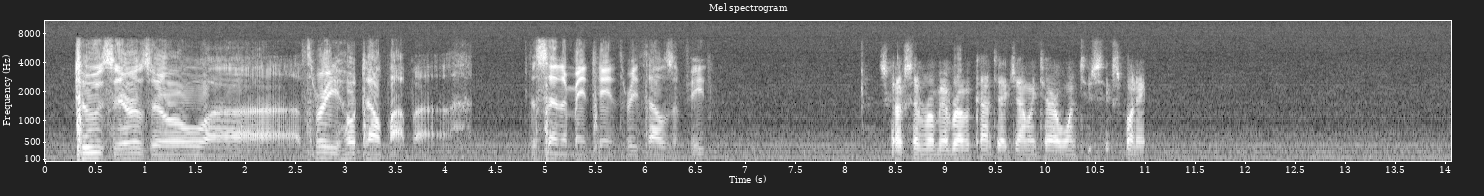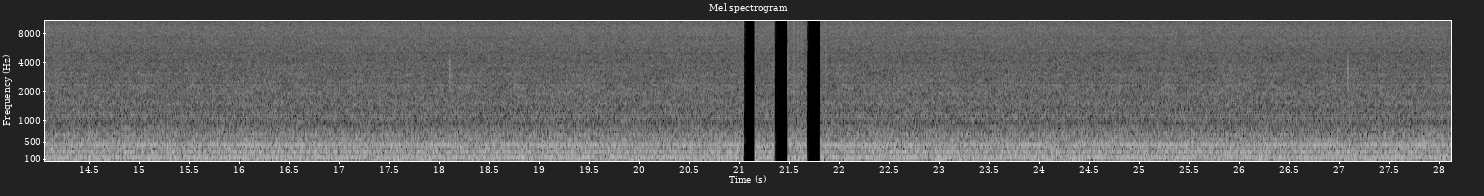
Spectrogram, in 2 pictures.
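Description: Aircraft engines drone steadily.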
